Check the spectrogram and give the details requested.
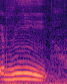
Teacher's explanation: Wabasyiri itu adalah tarqiq karena ro berbaris bawah, dibacanya tipis aja, jangan ri tapi ri.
